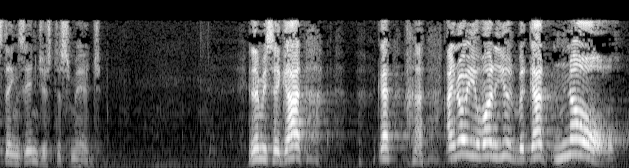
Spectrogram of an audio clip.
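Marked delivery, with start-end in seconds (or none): 2.8-6.2 high, pleading protest to God; whiny refusal. Retold or imitated. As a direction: beg off like a stubborn child. Congregation voiced refusing God.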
